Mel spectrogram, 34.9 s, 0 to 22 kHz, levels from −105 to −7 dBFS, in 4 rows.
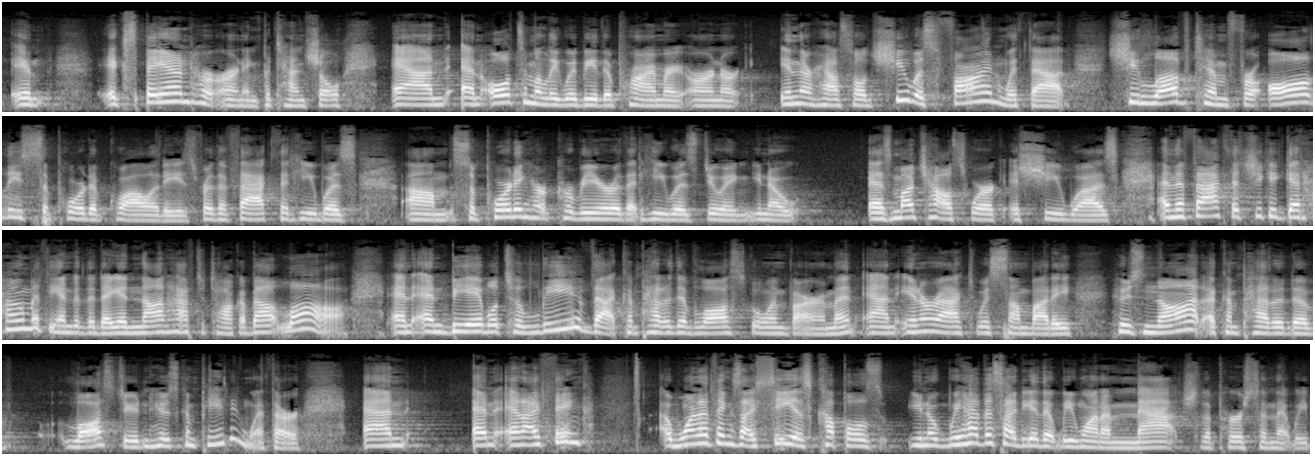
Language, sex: English, female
